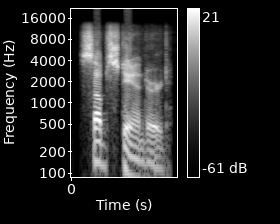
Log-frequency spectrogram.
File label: "substandard", American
